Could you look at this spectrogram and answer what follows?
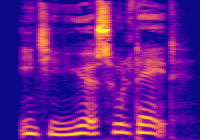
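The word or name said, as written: INGENIØRSOLDAT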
